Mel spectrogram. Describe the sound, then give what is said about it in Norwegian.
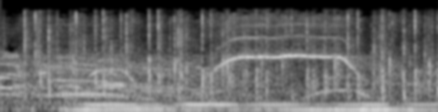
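An audience applauds with steady, dense clapping that continues for about two seconds, mixed with crowd voices and a low, constant hum underneath. “Det var jo applaus da. Ja, det var applaus.”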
